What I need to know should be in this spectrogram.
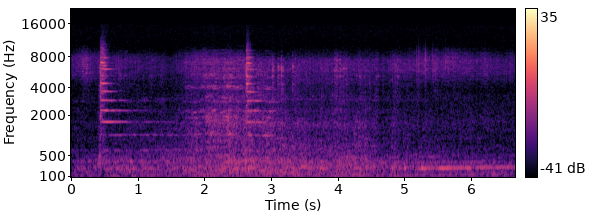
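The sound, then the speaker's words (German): Rail rumble of a tram railcar moving slowly out of a city tram depot, steady and dense, with a couple of sharp clacks early on and a thin metallic wheel squeal rising into hearing near the end. “Über dem in heißer Mittagssonne liegenden Betriebshof der städtischen Straßenbahn fährt langsam der fahrplanmäßige Triebwagen des großen Rings, holt sich im Depot seinen Anhänger”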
